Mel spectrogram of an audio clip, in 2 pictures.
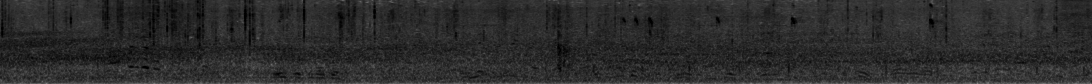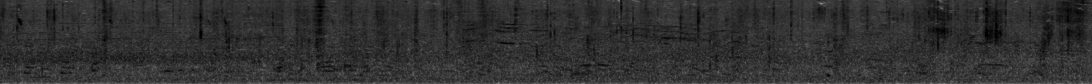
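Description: Men and women talk in a low murmur outdoors.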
